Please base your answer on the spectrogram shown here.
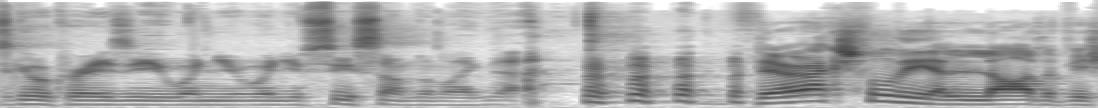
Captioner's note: chuckling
